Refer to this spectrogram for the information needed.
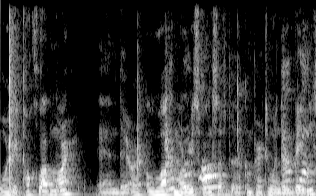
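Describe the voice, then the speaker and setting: Amid noticeable background noise and audible room echo, a man with a Dutch accent speaks at medium pitch. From Netherlands, near Amsterdam. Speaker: vlogger, father. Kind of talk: casual live-stream chat. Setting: home, feeding kids on tripod.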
